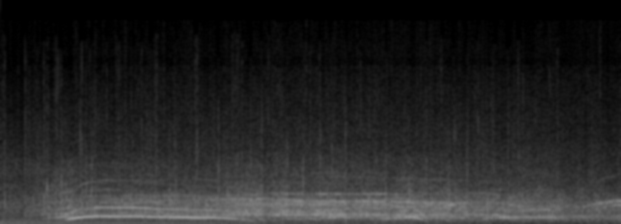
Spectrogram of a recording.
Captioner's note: music fades, crowd cheering; whooping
